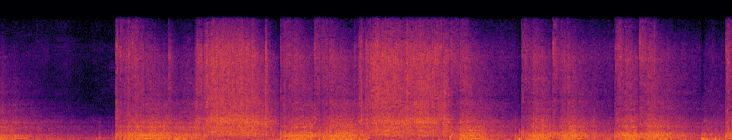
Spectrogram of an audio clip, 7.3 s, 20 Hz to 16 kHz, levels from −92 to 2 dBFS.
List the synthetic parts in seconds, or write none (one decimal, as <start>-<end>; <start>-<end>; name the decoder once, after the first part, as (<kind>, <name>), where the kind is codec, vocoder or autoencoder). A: none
